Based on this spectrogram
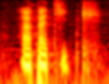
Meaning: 1. apathetic 2. inactive, sluggish
- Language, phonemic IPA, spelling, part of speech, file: French, /a.pa.tik/, apathique, adjective, Fr-apathique.ogg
